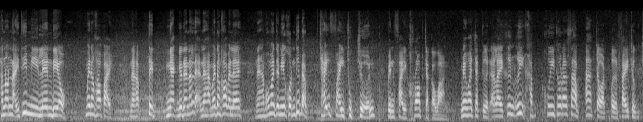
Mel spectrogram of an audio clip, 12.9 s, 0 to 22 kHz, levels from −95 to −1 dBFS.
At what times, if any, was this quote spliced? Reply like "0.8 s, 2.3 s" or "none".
7.7 s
